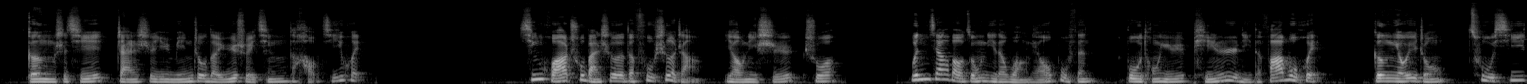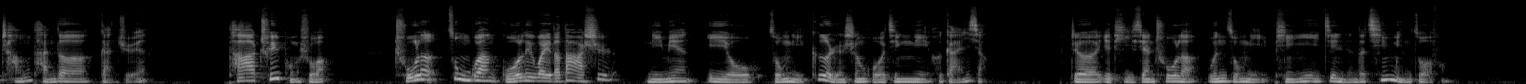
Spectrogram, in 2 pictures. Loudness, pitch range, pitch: -30 LUFS, 110-145 Hz, 125 Hz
